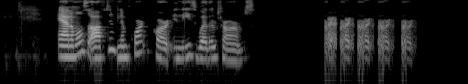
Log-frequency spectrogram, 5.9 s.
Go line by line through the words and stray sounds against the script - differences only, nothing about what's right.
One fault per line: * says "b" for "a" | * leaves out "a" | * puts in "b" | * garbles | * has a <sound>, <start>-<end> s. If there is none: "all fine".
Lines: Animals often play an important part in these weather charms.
* leaves out "play"
* has a laugh, 4.1-5.2 s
